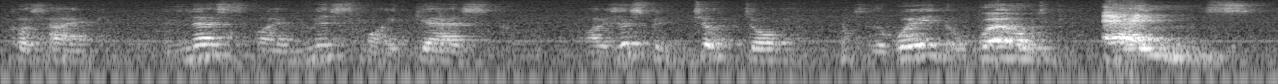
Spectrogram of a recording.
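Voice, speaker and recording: An actor playing a shaken, insistent test pilot in a live sci-fi radio play, with dramatic, urgent delivery. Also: male voice, high voice, lively intonation, measured pace. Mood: defensive. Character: agitated, insistent rocket test pilot shaken by an alien encounter. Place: live performance in a room at a convention. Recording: roomy, distant, noisy live convention stage recording.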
